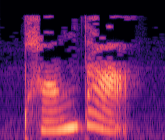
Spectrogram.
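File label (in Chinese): "庞大", Mandarin Chinese; chinese flashcards; hsk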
